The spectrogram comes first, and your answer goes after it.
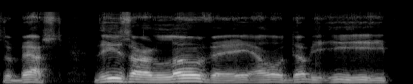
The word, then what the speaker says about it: Lowe: These are Lowe, L-O-W-E-E, pronounced Lowe, little hand pruner for when you have big stuff to cut.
